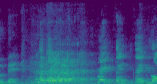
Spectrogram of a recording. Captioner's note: audience Laughing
